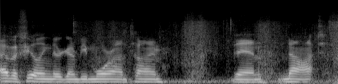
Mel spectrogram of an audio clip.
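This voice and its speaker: A man speaks at a moderate pace while light background noise sits behind him. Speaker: property owner vlogger. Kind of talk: casual vlog chat. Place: open country. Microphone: phone near.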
